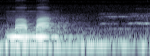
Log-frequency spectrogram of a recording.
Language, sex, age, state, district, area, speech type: Manipuri, male, 18-30, Manipur, Thoubal, rural, read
